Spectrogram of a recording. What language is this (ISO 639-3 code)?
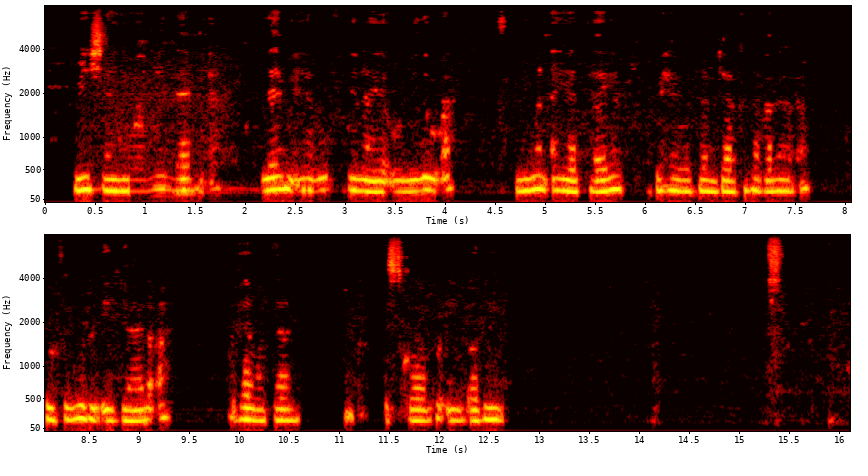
som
